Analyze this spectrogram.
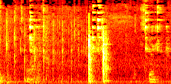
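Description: A fork clinks against a dish while thick cream is eaten from it: a few light taps, then two sharper, louder clinks close together, followed by softer scraping and clinking.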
